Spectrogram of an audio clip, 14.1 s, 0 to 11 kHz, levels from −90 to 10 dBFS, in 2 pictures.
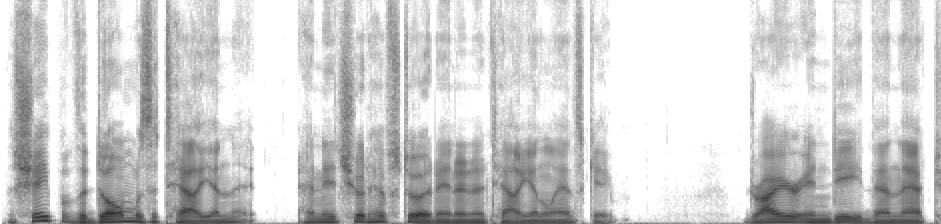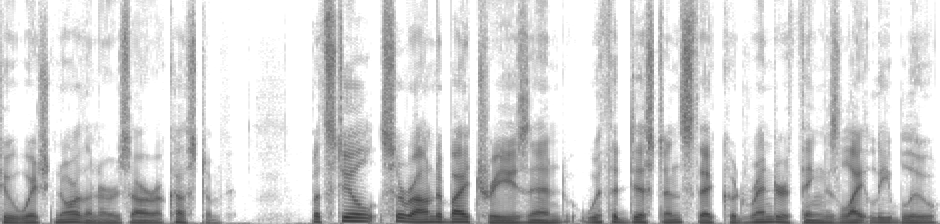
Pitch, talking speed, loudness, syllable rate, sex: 110 Hz, 170 wpm, -20 LUFS, 5.0 syllables/s, male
